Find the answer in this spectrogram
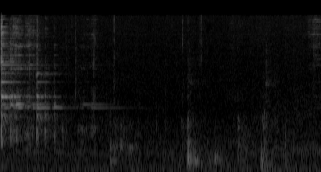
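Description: A single light metallic clink that rings briefly and fades as the aluminium free-float rail is knocked against the metal of the gun while being moved.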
